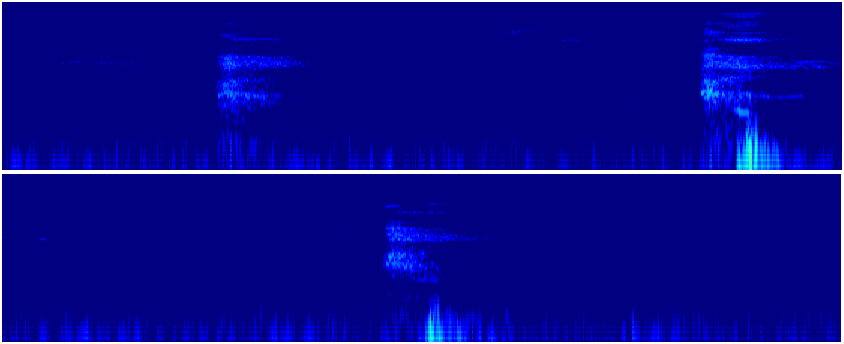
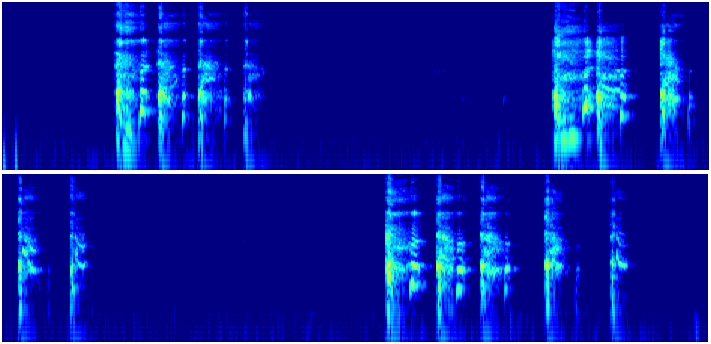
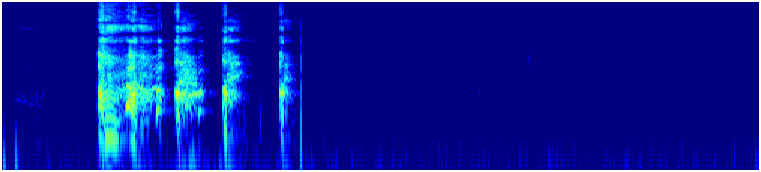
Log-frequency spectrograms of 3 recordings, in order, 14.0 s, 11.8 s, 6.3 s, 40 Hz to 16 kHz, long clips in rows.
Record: {"exhalation_length": "14.0 s", "exhalation_amplitude": 495, "exhalation_signal_mean_std_ratio": 0.47, "three_cough_length": "11.8 s", "three_cough_amplitude": 7257, "three_cough_signal_mean_std_ratio": 0.35, "cough_length": "6.3 s", "cough_amplitude": 11418, "cough_signal_mean_std_ratio": 0.28, "survey_phase": "beta (2021-08-13 to 2022-03-07)", "age": "45-64", "gender": "Female", "wearing_mask": "No", "symptom_cough_any": true, "symptom_new_continuous_cough": true, "symptom_runny_or_blocked_nose": true, "symptom_shortness_of_breath": true, "symptom_sore_throat": true, "symptom_fatigue": true, "symptom_headache": true, "symptom_change_to_sense_of_smell_or_taste": true, "symptom_loss_of_taste": true, "symptom_other": true, "symptom_onset": "8 days", "smoker_status": "Ex-smoker", "respiratory_condition_asthma": false, "respiratory_condition_other": false, "recruitment_source": "Test and Trace", "submission_delay": "2 days", "covid_test_result": "Positive", "covid_test_method": "RT-qPCR", "covid_ct_value": 16.5, "covid_ct_gene": "ORF1ab gene", "covid_ct_mean": 16.9, "covid_viral_load": "2900000 copies/ml", "covid_viral_load_category": "High viral load (>1M copies/ml)"}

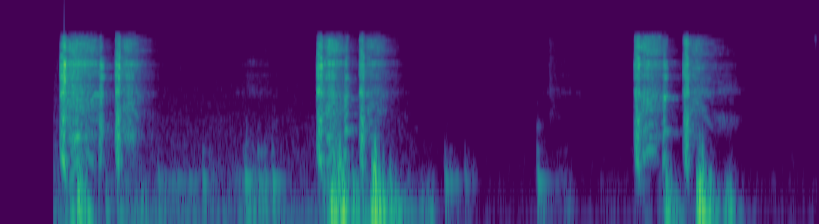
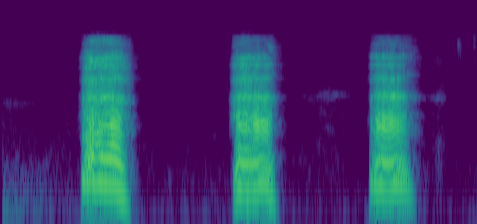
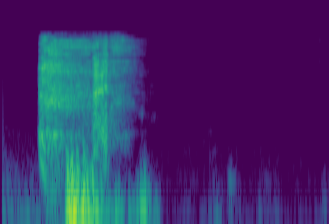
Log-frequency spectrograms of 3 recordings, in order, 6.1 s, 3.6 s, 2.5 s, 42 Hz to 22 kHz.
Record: {"three_cough_length": "6.1 s", "three_cough_amplitude": 32768, "three_cough_signal_mean_std_ratio": 0.35, "exhalation_length": "3.6 s", "exhalation_amplitude": 32768, "exhalation_signal_mean_std_ratio": 0.39, "cough_length": "2.5 s", "cough_amplitude": 32768, "cough_signal_mean_std_ratio": 0.39, "survey_phase": "beta (2021-08-13 to 2022-03-07)", "age": "45-64", "gender": "Male", "wearing_mask": "No", "symptom_diarrhoea": true, "symptom_fatigue": true, "symptom_headache": true, "symptom_onset": "8 days", "smoker_status": "Ex-smoker", "respiratory_condition_asthma": false, "respiratory_condition_other": false, "recruitment_source": "REACT", "submission_delay": "7 days", "covid_test_result": "Negative", "covid_test_method": "RT-qPCR", "influenza_a_test_result": "Negative", "influenza_b_test_result": "Negative"}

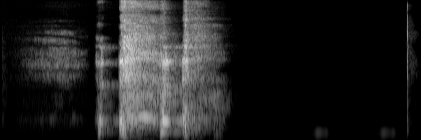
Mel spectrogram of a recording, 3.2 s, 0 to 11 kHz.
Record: {"cough_length": "3.2 s", "cough_amplitude": 32767, "cough_signal_mean_std_ratio": 0.32, "survey_phase": "beta (2021-08-13 to 2022-03-07)", "age": "65+", "gender": "Male", "wearing_mask": "No", "symptom_none": true, "smoker_status": "Never smoked", "respiratory_condition_asthma": false, "respiratory_condition_other": false, "recruitment_source": "REACT", "submission_delay": "4 days", "covid_test_result": "Negative", "covid_test_method": "RT-qPCR"}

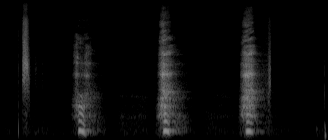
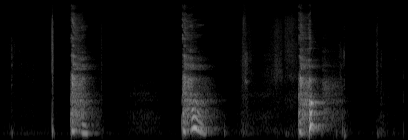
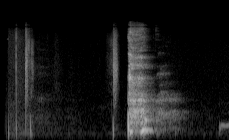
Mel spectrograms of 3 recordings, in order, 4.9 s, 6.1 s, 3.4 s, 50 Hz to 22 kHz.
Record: {"exhalation_length": "4.9 s", "exhalation_amplitude": 777, "exhalation_signal_mean_std_ratio": 0.3, "three_cough_length": "6.1 s", "three_cough_amplitude": 1617, "three_cough_signal_mean_std_ratio": 0.29, "cough_length": "3.4 s", "cough_amplitude": 4933, "cough_signal_mean_std_ratio": 0.31, "survey_phase": "alpha (2021-03-01 to 2021-08-12)", "age": "18-44", "gender": "Female", "wearing_mask": "No", "symptom_none": true, "smoker_status": "Never smoked", "respiratory_condition_asthma": false, "respiratory_condition_other": false, "recruitment_source": "REACT", "submission_delay": "1 day", "covid_test_result": "Negative", "covid_test_method": "RT-qPCR"}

